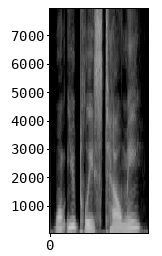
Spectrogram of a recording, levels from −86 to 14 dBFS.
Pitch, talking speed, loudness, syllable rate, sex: 205 Hz, 205 wpm, -17 LUFS, 4.6 syllables/s, female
